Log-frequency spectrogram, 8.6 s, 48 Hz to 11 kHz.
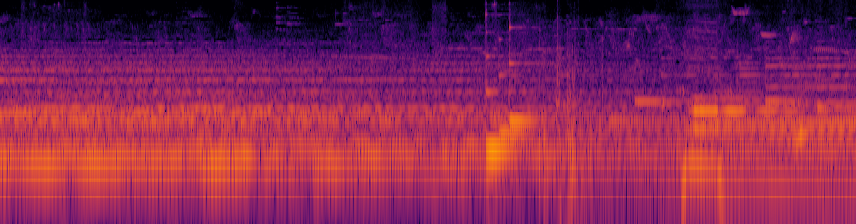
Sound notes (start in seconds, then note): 0.0 suspenseful music; 4.8 notification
